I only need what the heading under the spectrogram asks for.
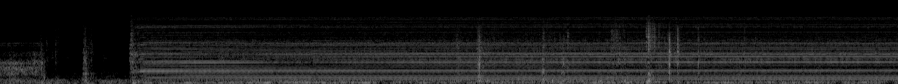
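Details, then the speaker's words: Old flatbed truck's electric fuel pump, heard from underneath when switched on after the old pump clattered without picking up fuel: it kicks on and settles into a smooth, steady hum with even whine and no clatter, sounding better. "you tell me tell me what it sounds like it's like it sounds like it's gonna push push feel or not"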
